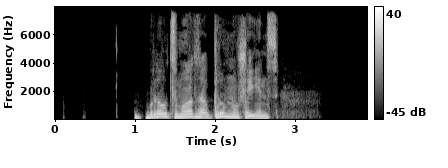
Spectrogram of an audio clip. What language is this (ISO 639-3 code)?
lav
